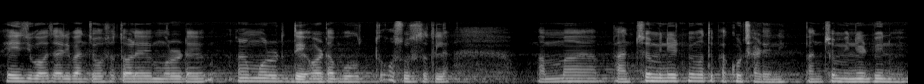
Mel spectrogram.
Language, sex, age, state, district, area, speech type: Odia, male, 18-30, Odisha, Dhenkanal, urban, spontaneous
